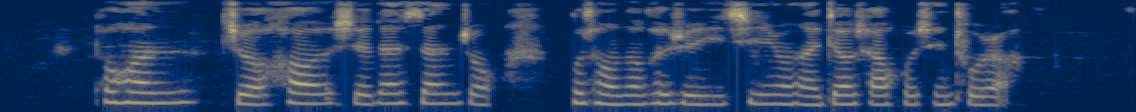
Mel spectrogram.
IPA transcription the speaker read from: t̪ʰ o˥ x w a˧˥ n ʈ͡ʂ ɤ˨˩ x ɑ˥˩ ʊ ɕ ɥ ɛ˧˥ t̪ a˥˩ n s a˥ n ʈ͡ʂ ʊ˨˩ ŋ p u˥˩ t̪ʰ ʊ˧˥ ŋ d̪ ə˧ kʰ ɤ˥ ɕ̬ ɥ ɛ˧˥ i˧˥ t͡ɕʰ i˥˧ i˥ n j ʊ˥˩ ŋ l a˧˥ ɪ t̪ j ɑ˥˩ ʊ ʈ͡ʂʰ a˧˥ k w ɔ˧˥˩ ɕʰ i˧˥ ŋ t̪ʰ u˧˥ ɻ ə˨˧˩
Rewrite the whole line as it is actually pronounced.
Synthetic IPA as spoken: t̪ʰ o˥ x w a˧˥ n ʈ͡ʂ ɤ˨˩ x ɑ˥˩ ʊ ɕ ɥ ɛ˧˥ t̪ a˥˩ n s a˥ n ʈ͡ʂ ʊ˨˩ ŋ p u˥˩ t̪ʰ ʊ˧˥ ŋ d̪ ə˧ kʰ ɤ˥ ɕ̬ ɥ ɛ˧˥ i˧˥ t͡ɕʰ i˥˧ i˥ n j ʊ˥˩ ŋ l a˧˥ ɪ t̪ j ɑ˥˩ ʊ ʈ͡ʂʰ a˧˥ x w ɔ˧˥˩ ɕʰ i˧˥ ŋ t̪ʰ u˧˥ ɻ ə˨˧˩

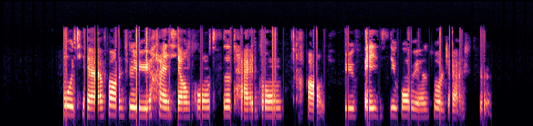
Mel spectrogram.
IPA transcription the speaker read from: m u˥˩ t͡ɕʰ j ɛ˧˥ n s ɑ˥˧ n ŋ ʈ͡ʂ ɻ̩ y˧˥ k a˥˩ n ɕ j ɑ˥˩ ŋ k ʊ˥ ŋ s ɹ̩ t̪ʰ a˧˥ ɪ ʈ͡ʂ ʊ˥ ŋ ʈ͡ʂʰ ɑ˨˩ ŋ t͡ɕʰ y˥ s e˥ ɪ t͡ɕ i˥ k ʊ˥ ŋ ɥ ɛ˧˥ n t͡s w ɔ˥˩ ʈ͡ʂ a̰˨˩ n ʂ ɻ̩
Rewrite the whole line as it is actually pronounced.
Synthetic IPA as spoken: m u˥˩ t͡ɕʰ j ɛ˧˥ n f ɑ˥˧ ŋ ʈ͡ʂ ɻ̩ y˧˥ x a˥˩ n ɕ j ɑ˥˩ ŋ k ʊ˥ ŋ s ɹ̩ t̪ʰ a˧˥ ɪ ʈ͡ʂ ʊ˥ ŋ ʈ͡ʂʰ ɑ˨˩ ŋ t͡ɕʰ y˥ f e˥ ɪ t͡ɕ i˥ k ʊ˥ ŋ ɥ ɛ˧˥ n t͡s w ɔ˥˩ ʈ͡ʂ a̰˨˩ n ʂ ɻ̩

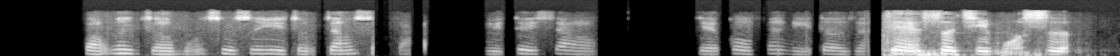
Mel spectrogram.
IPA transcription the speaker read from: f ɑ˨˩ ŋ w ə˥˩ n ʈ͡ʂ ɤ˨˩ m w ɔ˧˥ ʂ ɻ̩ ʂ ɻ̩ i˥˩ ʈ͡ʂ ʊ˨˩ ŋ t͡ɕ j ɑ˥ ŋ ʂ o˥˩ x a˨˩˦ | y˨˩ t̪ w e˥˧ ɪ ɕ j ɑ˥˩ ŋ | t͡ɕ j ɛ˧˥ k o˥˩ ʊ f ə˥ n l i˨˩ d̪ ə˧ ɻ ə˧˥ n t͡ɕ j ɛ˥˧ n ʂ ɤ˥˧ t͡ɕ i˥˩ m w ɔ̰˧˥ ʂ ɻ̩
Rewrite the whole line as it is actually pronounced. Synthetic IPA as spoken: f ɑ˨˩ ŋ w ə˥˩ n ʈ͡ʂ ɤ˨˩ m w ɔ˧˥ ʂ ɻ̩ ʂ ɻ̩ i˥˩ ʈ͡ʂ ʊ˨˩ ŋ t͡ɕ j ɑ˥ ŋ ʂ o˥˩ f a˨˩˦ | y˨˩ t̪ w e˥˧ ɪ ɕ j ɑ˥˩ ŋ | t͡ɕ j ɛ˧˥ k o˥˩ ʊ f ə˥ n l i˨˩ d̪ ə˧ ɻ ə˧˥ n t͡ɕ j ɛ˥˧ n ʂ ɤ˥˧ t͡ɕ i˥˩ m w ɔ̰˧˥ ʂ ɻ̩

